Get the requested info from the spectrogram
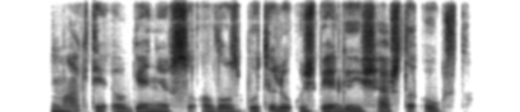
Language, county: Lithuanian, Vilnius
